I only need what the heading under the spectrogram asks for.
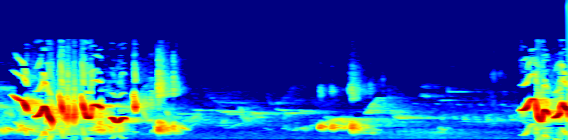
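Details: Indian robin, Copsychus fulicatus, a bird of open scrub in the Indian subcontinent, singing: a loud burst of looping, wavering whistled notes lasting over a second, a softer chirpy phrase after a pause, then another bright looping phrase begins.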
